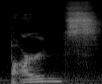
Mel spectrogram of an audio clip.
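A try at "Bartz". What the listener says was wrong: No, with a T. No, that's the first name is Bart's. That's the character's name. Bart's, not Bart.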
